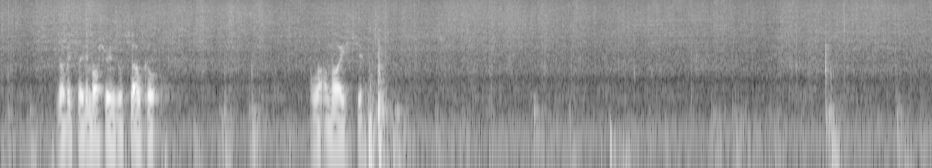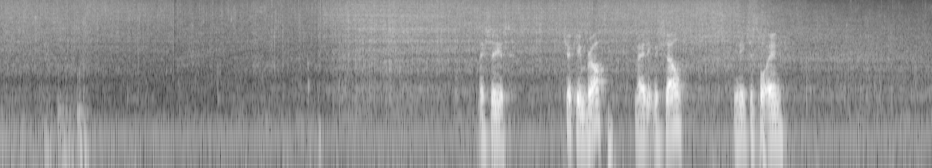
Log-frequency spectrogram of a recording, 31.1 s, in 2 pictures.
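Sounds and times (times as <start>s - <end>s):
onions sizzling in a frying pan: 0.0s - 31.0s
tongs knocking and scraping: 3.2s - 4.5s.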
